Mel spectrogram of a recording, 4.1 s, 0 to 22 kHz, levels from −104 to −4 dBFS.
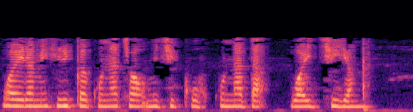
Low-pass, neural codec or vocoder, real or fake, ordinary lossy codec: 5.4 kHz; none; real; MP3, 24 kbps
